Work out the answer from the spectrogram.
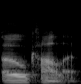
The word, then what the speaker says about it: Ocala: It's pronounced Ocala.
